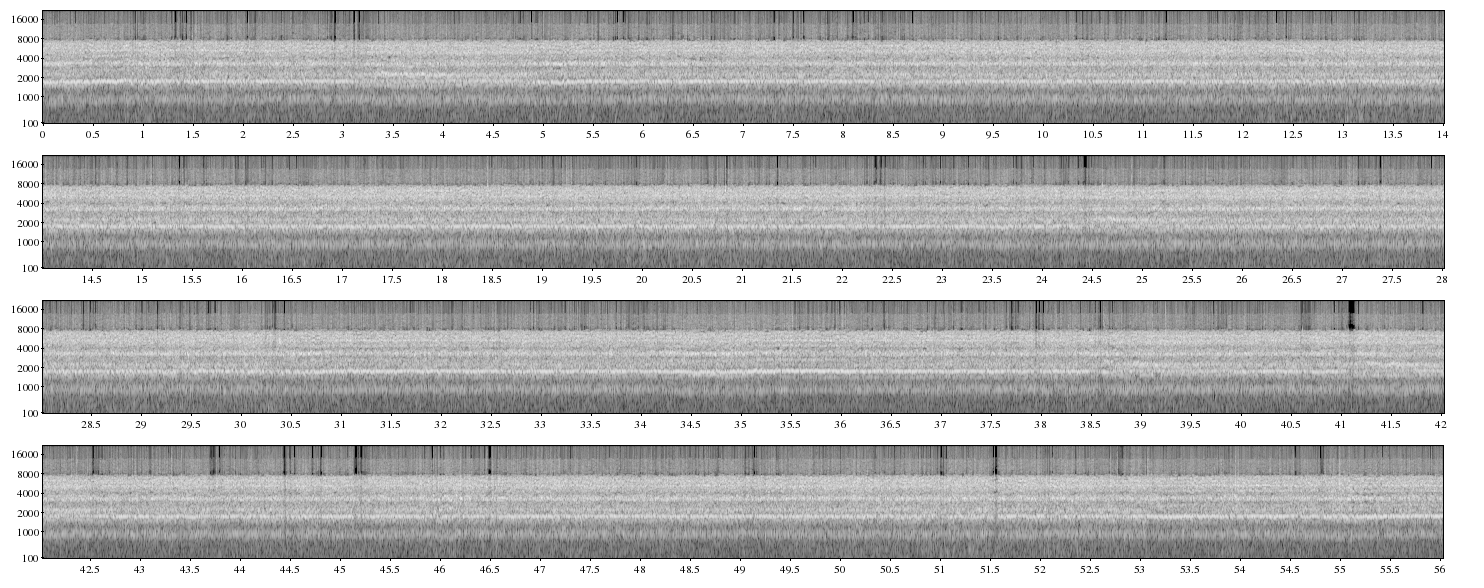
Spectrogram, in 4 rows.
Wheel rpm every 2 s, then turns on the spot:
230, 230, 230, 230, 230, 240, 230, 230, 230, 230, 230, 230, 230, 230, 240, 230, 240, 220, 230, 230, 230, 230, 230, 230, 230, 230, 230, 230.
none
